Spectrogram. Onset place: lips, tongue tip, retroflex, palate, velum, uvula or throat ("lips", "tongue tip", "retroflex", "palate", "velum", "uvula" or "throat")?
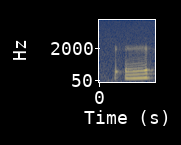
throat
